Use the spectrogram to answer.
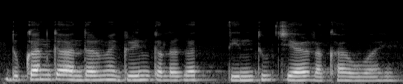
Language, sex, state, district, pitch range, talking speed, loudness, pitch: Hindi, female, Arunachal Pradesh, Papum Pare, 190-210 Hz, 195 wpm, -17 LUFS, 200 Hz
